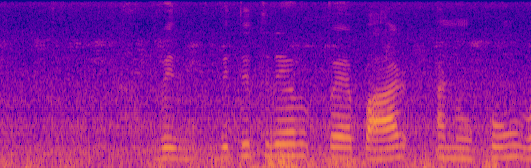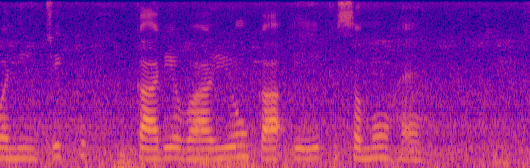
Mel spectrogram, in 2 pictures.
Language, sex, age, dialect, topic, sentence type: Hindi, female, 36-40, Hindustani Malvi Khadi Boli, banking, statement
